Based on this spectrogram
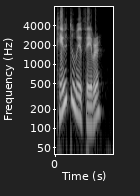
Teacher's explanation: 那个 Can 往往就读不到 Can 这么一个声音，读不到位了。往往会发生一点元音的弱化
